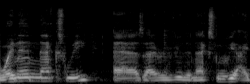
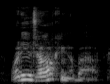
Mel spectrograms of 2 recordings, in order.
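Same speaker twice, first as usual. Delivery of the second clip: surprised; 9 semitones higher, 5 dB louder, faster than usual. Retold or imitated. Xavier's confused quoted reply.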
